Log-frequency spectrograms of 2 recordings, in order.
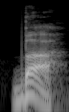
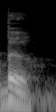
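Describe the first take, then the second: First: The vowel is short and central, like 'buh'. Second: The vowel is long and rounded, like 'boo'. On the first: "It's Buh" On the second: "not Boo"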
